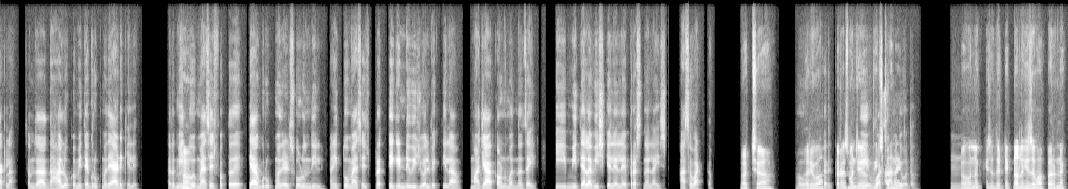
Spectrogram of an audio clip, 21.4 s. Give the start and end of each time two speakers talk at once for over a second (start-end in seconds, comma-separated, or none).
16.1-18.2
